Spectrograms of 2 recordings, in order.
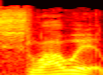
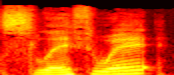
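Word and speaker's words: Slaithwaite: The best place is Slawit, like it's spelt Slathwaite.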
